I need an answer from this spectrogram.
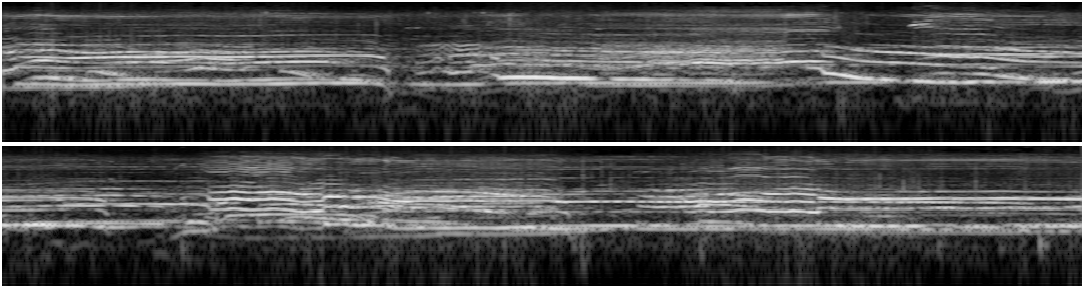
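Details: A pack of timber wolves kept at Asahiyama Zoo, Japan, howls in chorus: many drawn-out, wavering tones layered over one another, sliding and bending in pitch, with brief dips before the group swells again.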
